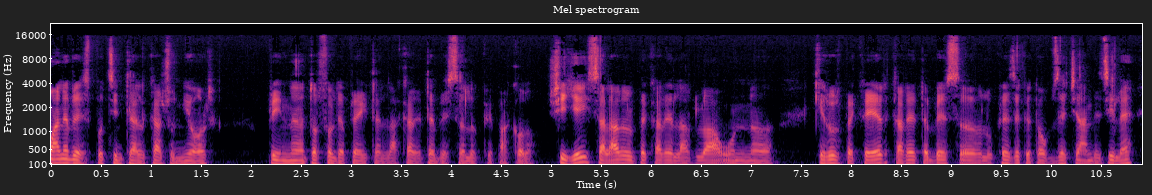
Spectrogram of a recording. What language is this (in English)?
Romanian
